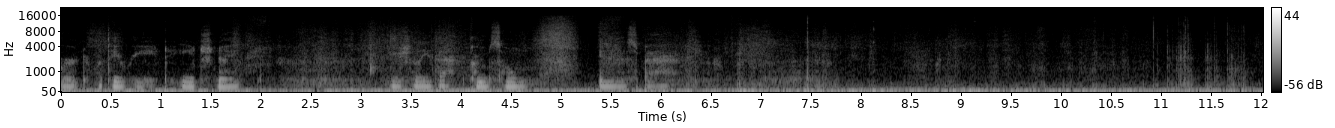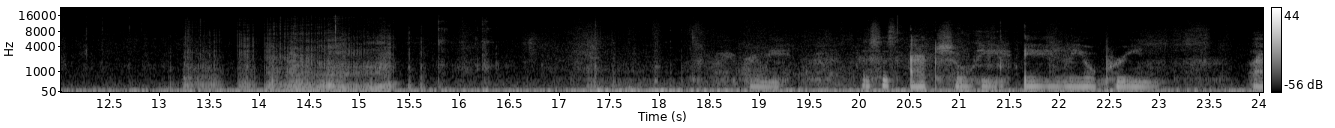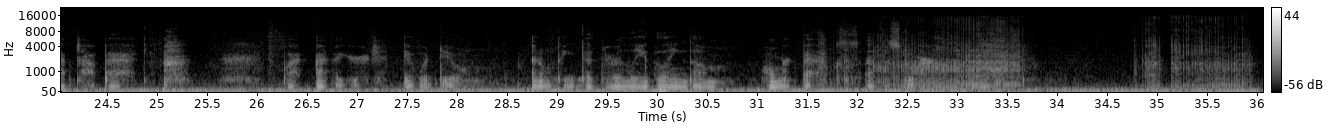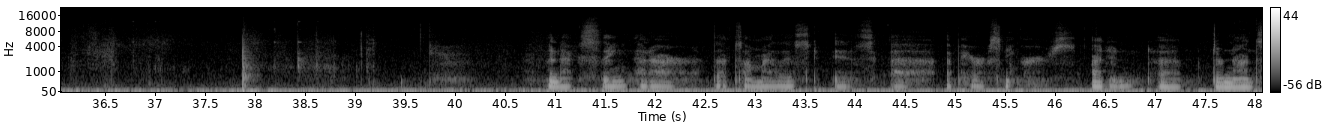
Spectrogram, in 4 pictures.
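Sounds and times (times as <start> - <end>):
fabric bag rubbing and rustling: 6.2 - 21.2, 31.7 - 33.8, 34.8 - 37.2
bag zipper being run: 13.2 - 15.7, 34.8 - 36.0.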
